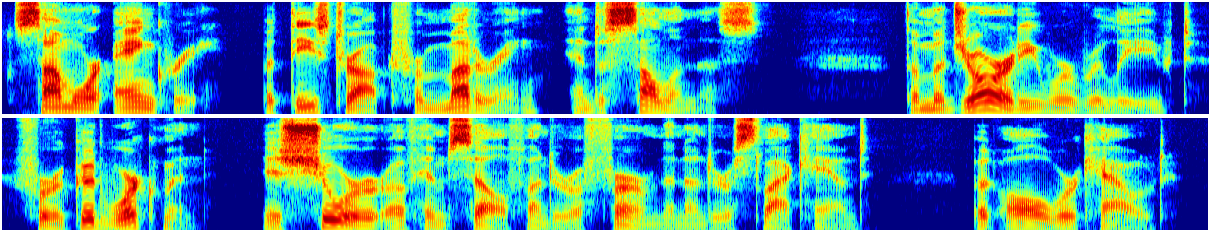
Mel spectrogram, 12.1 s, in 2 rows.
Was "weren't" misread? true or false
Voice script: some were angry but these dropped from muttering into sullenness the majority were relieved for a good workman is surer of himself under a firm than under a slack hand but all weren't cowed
true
